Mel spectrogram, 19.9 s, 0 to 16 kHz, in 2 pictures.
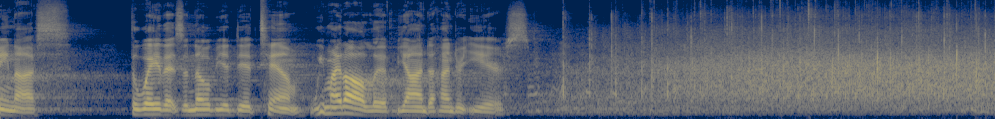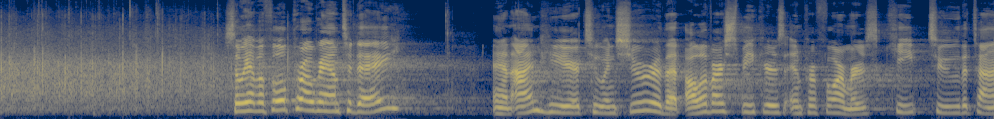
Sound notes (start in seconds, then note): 8.9 laughter; 10.1 applause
